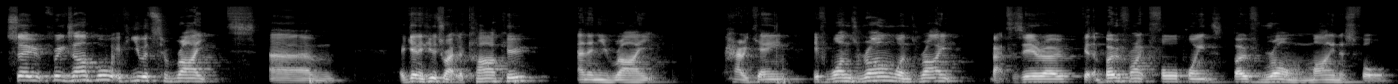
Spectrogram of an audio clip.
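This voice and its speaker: Guy hosting a football quiz, bouncy up-and-down voice, reads questions slow and says them twice. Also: medium pitch. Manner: lively, reads questions slowly and repeats them. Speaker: quiz host.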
